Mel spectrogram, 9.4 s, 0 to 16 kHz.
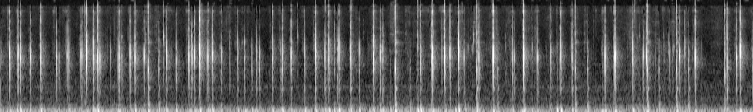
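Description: Fingertips of both hands type continuously on a compact Spark67 mechanical keyboard with Crane switches, a POM case and plastic keycaps. A steady stream of short, crisp clacks carries a bright click near 2 kHz over a soft low thump, and each keystroke dies away almost instantly.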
